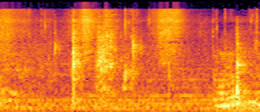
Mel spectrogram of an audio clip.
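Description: Eggs going into a greased cooking pot for egg biryani: a few sharp metallic clinks and knocks against the pot, then a soft scrape, close and quiet, with no voices.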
